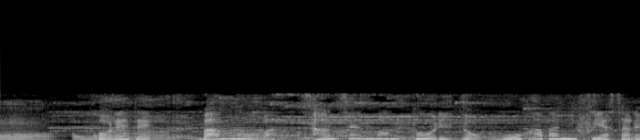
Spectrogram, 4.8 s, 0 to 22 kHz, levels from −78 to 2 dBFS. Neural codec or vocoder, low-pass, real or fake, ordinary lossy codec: vocoder, 22.05 kHz, 80 mel bands, Vocos; 7.2 kHz; fake; none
